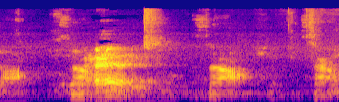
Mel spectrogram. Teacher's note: Tengah, ya. Ain, ya, letaknya di tenggorokan bagian tengah, ya.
